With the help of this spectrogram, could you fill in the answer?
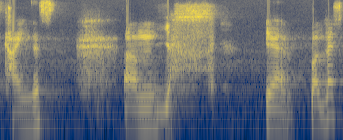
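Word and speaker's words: KINDNS: the the kindness initiative i think it's spelled as k-i-n-d-n-s but we will pronounce it as kindness um yes yeah but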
